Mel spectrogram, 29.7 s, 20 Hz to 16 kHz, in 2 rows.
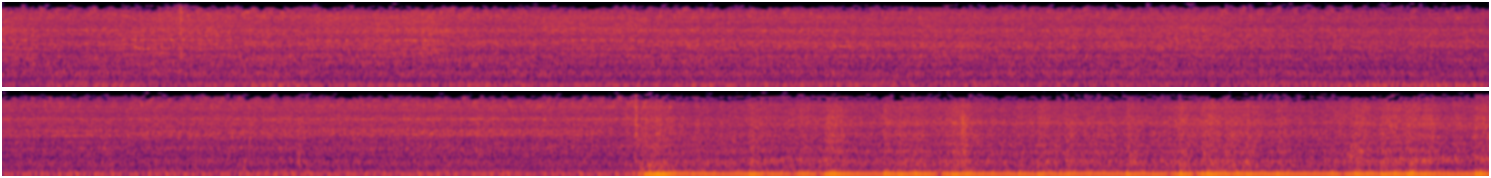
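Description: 1972 Chevrolet donk's engine idling steadily. About two-thirds of the way through it suddenly gets louder and stays up, with an uneven, pulsing note.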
